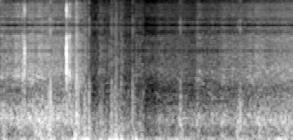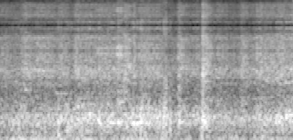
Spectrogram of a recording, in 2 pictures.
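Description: Passenger train running along the track, heard from a coach doorway: a steady rumble of wheels on rails, with a few sharper clacks over rail joints in the first second and a half.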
